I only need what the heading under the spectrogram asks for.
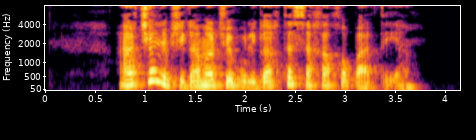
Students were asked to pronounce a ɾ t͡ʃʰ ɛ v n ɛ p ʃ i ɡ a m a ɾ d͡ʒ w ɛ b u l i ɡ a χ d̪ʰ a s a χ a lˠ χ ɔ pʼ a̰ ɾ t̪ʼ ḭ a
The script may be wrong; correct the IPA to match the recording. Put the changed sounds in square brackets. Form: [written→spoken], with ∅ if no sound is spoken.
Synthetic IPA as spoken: a ɾ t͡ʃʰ ɛ v n ɛ p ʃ i ɡ a m a ɾ d͡ʒ w ɛ b u l i ɡ a χ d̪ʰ a s a χ a lˠ χ ɔ pʼ a̰ ɾ t̪ʼ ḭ a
